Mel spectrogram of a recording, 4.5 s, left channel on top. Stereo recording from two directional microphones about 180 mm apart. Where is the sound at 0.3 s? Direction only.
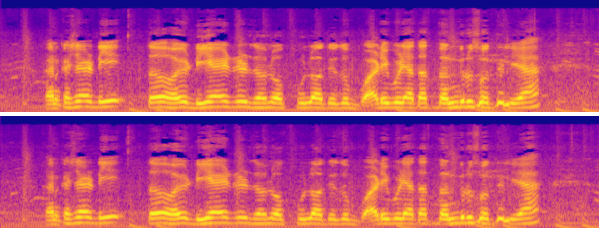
15° left (ahead or behind).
